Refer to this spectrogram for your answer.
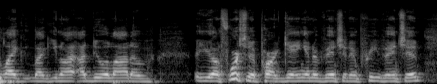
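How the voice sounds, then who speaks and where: A man with an American accent, fairly high in pitch, at a fairly quick pace. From US Midwest, North Omaha, Nebraska. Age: 50s. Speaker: pastor. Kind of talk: casual chat. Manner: halting, many repetitions and restarts.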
